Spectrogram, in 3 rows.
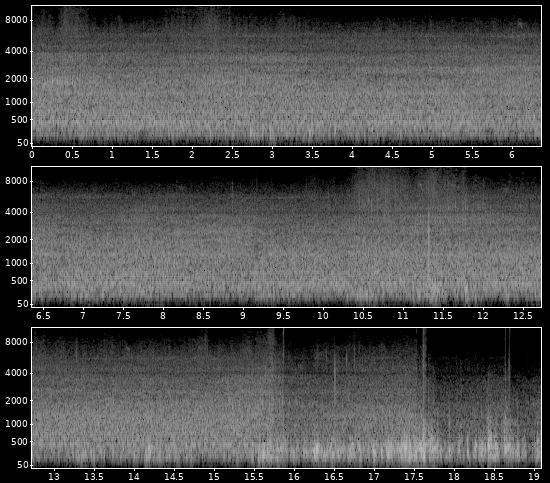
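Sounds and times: distant surf: 0.0s - 18.0s
wind: 0.0s - 19.0s
faint click: 11.2s - 11.6s.

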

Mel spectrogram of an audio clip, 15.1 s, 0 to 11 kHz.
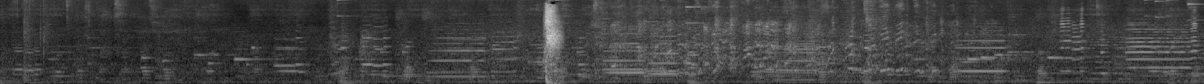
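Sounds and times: light background music: 0.0s - 15.0s
loud sharp whack: 6.8s - 7.2s.

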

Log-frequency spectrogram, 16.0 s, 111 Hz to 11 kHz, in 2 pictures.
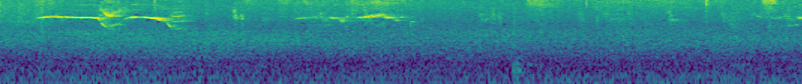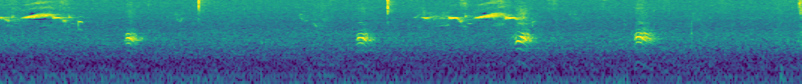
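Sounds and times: low background noise: 0.0s - 16.0s
harsh caw-like bird calls: 9.2s - 9.5s, 11.6s - 11.9s, 12.9s - 13.5s, 14.3s - 14.7s
bird calls: 11.0s - 13.5s.

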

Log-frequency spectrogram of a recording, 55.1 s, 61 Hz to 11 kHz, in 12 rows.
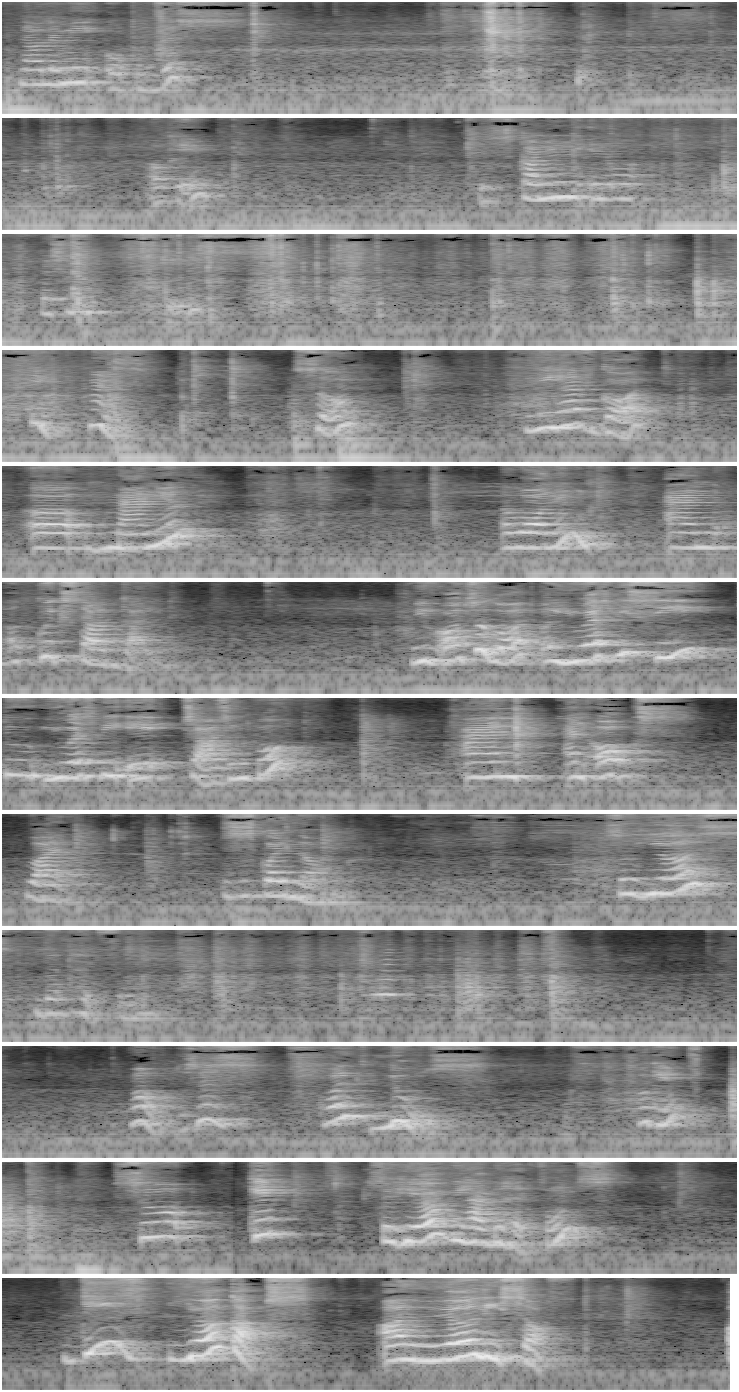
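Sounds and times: cardboard rubbing and scraping: 8.3s - 14.6s, 37.2s - 40.5s
headphones scraping and knocking: 37.5s - 40.5s.

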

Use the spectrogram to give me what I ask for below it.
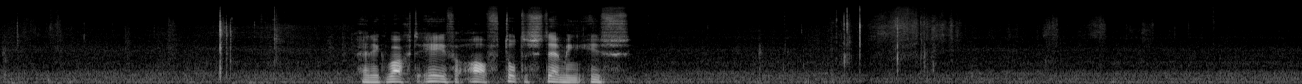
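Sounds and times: papers rustling: 8.3s - 9.7s.

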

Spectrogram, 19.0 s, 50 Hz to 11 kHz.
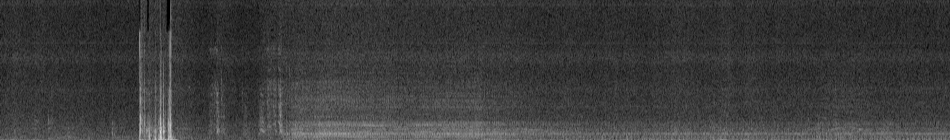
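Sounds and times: motorcycle engine running: 4.2s - 19.0s.

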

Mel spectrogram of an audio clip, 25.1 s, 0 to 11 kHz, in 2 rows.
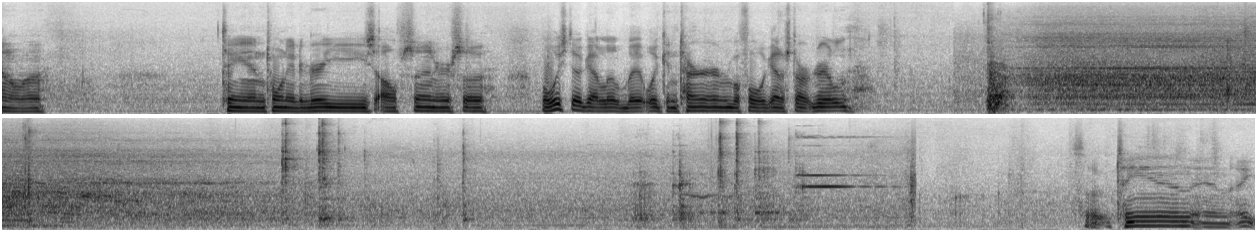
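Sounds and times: metal lathe running: 9.6s - 21.7s
metallic clicks and knocks: 18.8s - 20.6s.

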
